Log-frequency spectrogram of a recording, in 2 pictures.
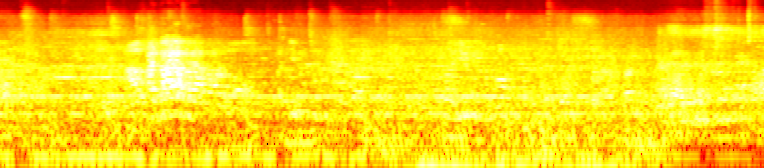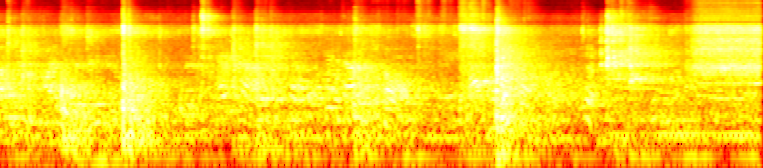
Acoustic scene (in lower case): cafe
